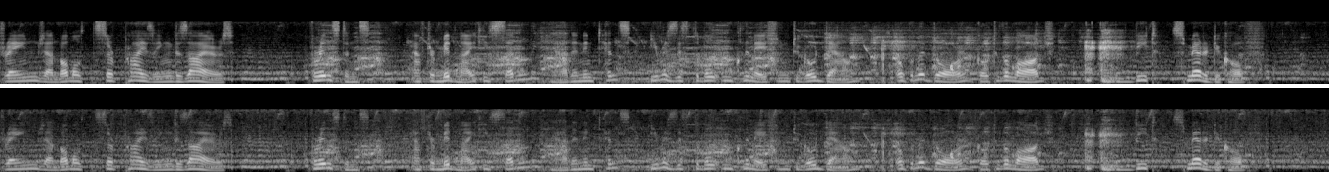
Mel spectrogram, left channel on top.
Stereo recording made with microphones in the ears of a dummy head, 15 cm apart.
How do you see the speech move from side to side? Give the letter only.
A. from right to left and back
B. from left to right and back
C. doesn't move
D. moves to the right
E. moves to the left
C.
